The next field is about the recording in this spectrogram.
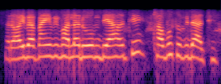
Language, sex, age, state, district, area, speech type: Odia, female, 30-45, Odisha, Sambalpur, rural, conversation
